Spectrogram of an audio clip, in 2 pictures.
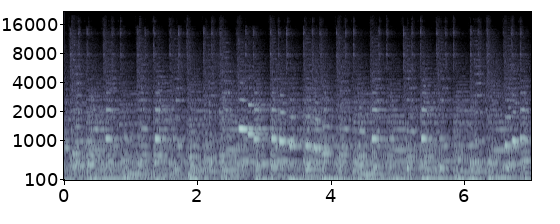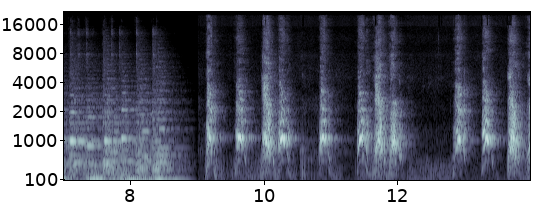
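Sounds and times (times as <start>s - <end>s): string music: 0.0s - 9.0s
dog barking: 9.1s - 14.0s.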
